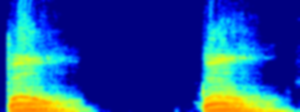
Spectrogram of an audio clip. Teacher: nasal vowels go out of the nose and the mouth. So that's what the majority goes to the nose, but some of it still makes it out of the mouth. · Vocales nasales que ocurren en portugués, francés, por ejemplo, durante su articulación, el velo del paladar está abierto, está más abajo, en una posición menos elevada. Entonces el aire se escapa por el canal oral y también por la cavidad nasal. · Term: nasalized vowel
